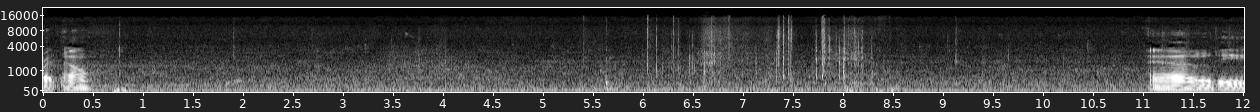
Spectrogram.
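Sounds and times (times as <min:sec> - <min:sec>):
steady low hum: 0:00.0 - 0:12.0
plastic bags crinkling: 0:05.1 - 0:08.6.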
